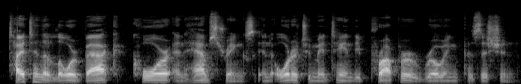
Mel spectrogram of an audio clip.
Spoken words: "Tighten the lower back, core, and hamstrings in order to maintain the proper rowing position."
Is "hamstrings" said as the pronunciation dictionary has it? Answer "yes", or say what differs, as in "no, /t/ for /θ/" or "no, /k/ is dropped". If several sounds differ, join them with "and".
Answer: yes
